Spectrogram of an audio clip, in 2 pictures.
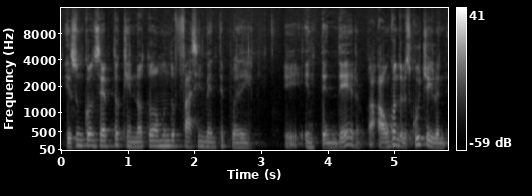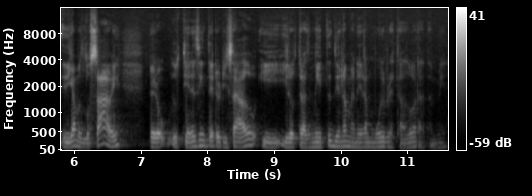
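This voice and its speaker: A man hosts a faith podcast interview and affirms his guest with short replies. He often stumbles and repeats words as he builds a question, and his voice sits at an ordinary middle pitch. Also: moderate pace, a little mellow. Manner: affirming, with frequent stammered restarts. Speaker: podcast host.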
